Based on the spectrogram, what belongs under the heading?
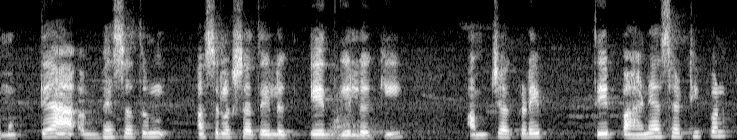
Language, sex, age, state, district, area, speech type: Marathi, female, 45-60, Maharashtra, Nanded, rural, spontaneous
